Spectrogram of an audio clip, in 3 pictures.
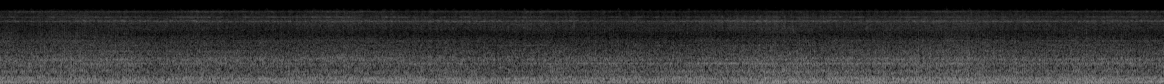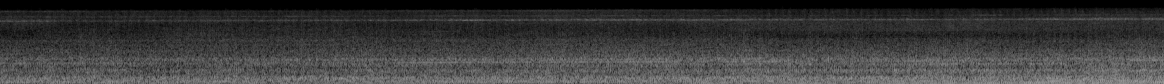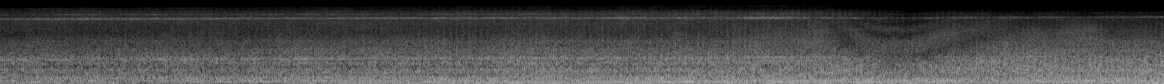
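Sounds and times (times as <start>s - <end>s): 
helicopter departing: 0.0s - 34.9s
helicopter starting up: 12.8s - 34.9s.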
